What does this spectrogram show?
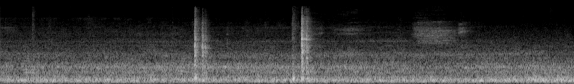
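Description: Kyushu Shinkansen train running at speed, heard from inside the passenger cabin as a steady running noise, with two sharp clicks about a second apart near the middle.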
